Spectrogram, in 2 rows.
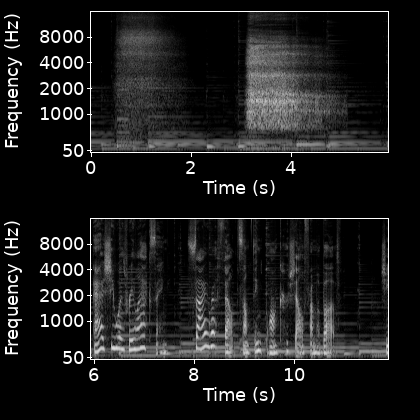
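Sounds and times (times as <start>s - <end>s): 
person taking a slow deep breath in and out: 0.5s - 2.0s, 3.1s - 5.2s
speech: 6.1s - 11.0s.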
